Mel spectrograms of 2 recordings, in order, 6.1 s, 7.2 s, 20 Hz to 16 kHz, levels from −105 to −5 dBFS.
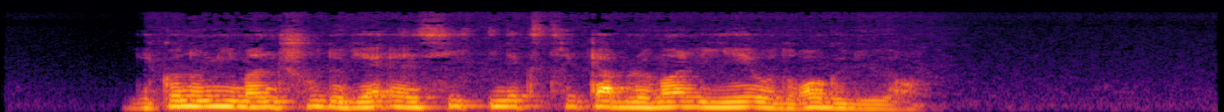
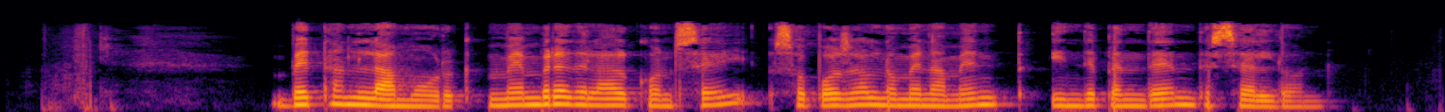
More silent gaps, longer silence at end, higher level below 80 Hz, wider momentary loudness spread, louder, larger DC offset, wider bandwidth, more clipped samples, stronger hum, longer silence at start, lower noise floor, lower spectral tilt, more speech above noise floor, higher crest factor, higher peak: neither; first, 1.5 s vs 0.6 s; first, -56 dBFS vs -62 dBFS; first, 13 LU vs 8 LU; first, -23 LUFS vs -28 LUFS; neither; about the same, 7.8 kHz vs 8.4 kHz; neither; neither; first, 0.65 s vs 0.4 s; about the same, -76 dBFS vs -74 dBFS; first, -9 dB/octave vs -4.5 dB/octave; first, 54 dB vs 45 dB; about the same, 18 dB vs 20 dB; first, -6 dBFS vs -10 dBFS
